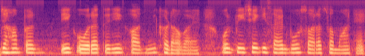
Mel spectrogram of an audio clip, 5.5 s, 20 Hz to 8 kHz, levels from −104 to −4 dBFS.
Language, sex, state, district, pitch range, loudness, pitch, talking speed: Hindi, female, Uttar Pradesh, Saharanpur, 200-220 Hz, -16 LUFS, 210 Hz, 195 wpm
